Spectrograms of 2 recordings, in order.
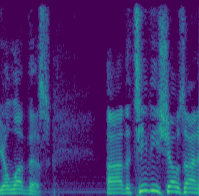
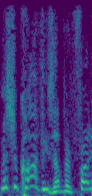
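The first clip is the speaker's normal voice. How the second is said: higher put-on lineman voice; high, insistent voice for the lineman; nose guard explaining; 13 semitones higher than usual. Lineman to Trey about the old man, higher put-on voice.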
